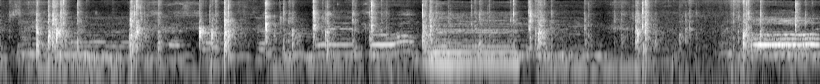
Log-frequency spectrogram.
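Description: People singing together with hand claps, mixed with talk from the crowd.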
